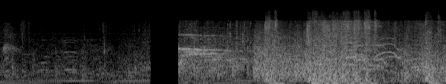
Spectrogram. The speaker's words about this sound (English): I mean, there's a bomb, there's guns, there's a car chase that happens here in a second. Really good time.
